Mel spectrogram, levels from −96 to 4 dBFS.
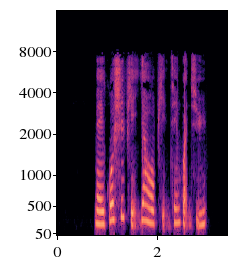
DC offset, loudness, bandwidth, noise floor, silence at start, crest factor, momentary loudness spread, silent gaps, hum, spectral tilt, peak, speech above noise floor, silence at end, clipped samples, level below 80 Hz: under 0.1%; -21 LUFS; 8.2 kHz; -90 dBFS; 0.75 s; 18 dB; 9 LU; none; none; -5 dB/octave; -4 dBFS; 70 dB; 0.45 s; under 0.1%; -60 dBFS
